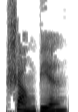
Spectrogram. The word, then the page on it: 上边: shang bian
